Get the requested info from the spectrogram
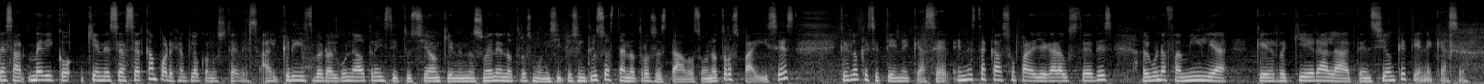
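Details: Adult speaker; Normal speech.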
